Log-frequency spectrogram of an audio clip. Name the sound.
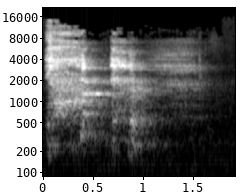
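coughing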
